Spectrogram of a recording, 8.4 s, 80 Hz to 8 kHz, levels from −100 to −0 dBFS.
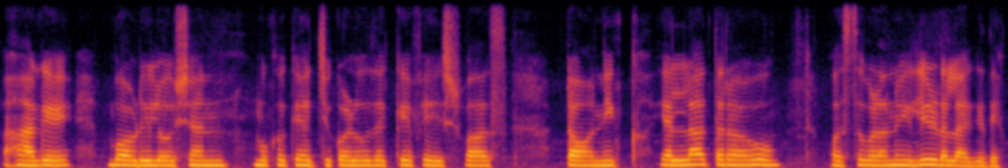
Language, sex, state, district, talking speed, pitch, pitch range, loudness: Kannada, female, Karnataka, Bidar, 95 wpm, 225 Hz, 220-235 Hz, -15 LUFS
